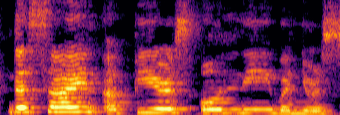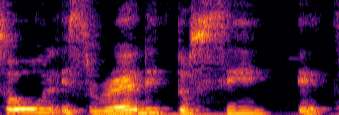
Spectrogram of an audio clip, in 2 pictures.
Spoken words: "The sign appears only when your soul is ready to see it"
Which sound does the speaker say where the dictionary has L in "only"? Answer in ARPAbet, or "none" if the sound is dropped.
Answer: L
